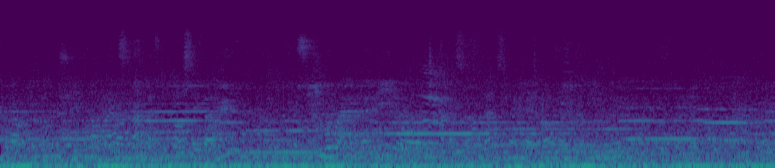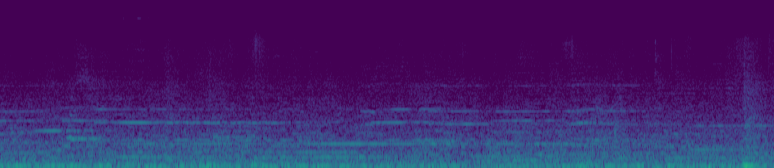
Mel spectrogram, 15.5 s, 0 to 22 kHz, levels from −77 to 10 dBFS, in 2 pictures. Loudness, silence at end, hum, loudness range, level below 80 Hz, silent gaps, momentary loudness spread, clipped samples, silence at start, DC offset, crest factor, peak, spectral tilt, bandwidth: -41 LUFS; 0 s; none; 1 LU; -40 dBFS; none; 3 LU; under 0.1%; 0 s; under 0.1%; 16 dB; -22 dBFS; -6 dB/octave; 13 kHz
